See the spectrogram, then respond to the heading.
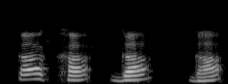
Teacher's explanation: कंठ वर्ण। जिन वर्णों का उच्चारण कंठ से होता है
